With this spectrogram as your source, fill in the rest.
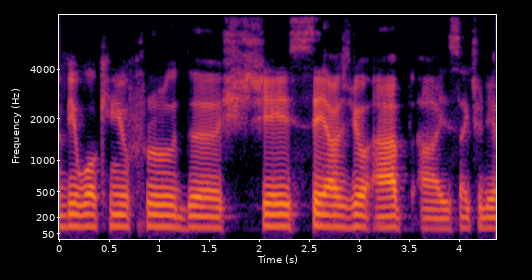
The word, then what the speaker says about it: Chez Sergio: walking you through the she says your app is actually a little bit of a french spelling there or french pronunciation uh this is an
